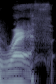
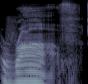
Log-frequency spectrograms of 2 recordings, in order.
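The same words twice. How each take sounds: First: It is said with a plain, non-British vowel. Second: It is said with an upper-class British vowel. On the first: "it's supposed to be Wrath" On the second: "like a Brit- like an upper class British"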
